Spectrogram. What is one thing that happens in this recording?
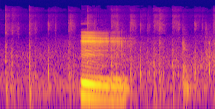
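A young man speaks briefly into a microphone.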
